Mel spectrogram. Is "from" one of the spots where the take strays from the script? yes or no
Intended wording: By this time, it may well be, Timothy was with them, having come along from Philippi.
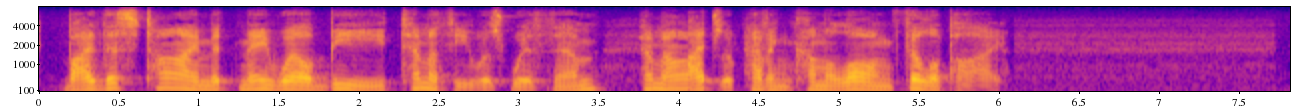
yes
